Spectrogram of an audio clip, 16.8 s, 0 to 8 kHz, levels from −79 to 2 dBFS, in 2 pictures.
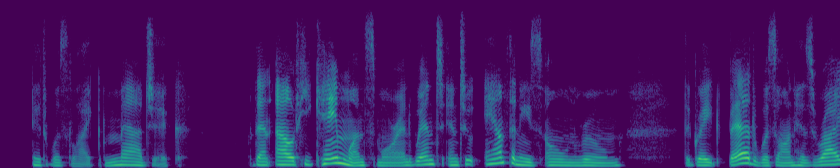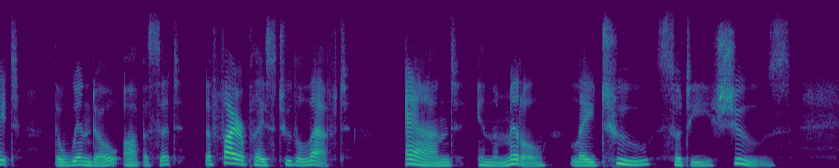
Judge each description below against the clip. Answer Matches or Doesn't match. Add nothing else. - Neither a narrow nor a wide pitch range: Matches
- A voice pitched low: Doesn't match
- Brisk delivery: Doesn't match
